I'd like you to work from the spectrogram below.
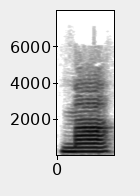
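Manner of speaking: "Ma" held flat on one steady pitch; level tone. Shown as a demonstration. Explaining Mandarin tones to a curious interviewer, "Ma" level and flat. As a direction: say "Ma" with the voice staying level, neutral tone. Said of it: "So you can just say, for example".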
